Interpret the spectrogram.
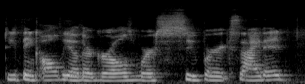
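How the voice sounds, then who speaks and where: A woman reading a picture book aloud to children in an expressive, deliberate way, pausing to ask her young listeners questions. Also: medium pitch.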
